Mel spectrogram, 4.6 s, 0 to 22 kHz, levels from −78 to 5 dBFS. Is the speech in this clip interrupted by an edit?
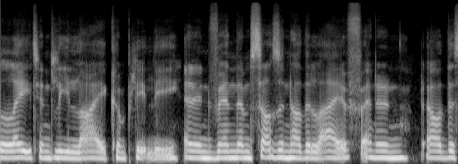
no; 0 cuts

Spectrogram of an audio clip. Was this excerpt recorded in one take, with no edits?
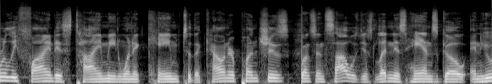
no; 1 cut; at 3.0 s

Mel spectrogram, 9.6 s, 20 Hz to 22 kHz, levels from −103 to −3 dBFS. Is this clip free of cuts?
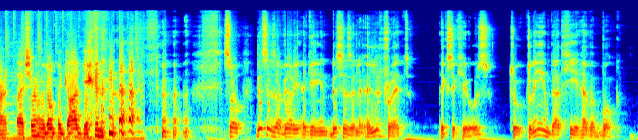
yes; 0 cuts

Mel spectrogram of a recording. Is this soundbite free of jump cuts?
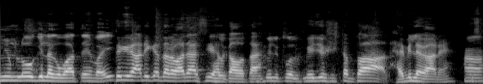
no; 1 cut; at 1.1 s

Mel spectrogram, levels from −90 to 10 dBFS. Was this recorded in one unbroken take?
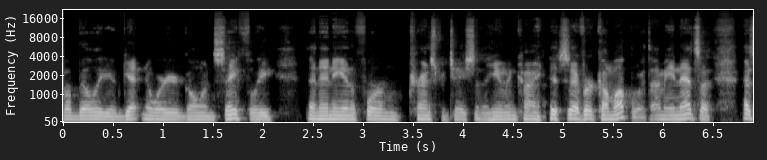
yes; 0 cuts

